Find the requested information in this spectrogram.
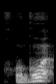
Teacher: So these two syllables have the second tone, which has this high-low contour, and the first tone. So, but the first one with the high-low contour is interpreted as stress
